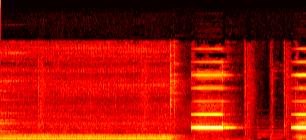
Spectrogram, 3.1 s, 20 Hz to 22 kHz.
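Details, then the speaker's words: Philco PMS24 microwave on 220 V, while heating: a loud, steady buzzing roar from the magnetron, then cancelled with beeps. The magnetron is being repaired. "Esse é o barulhão que ele faz tá roncando o magnetron mais uma vez cancelando"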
